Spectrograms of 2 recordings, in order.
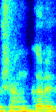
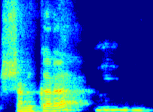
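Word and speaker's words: शङ्कर: actually, because of the linguistic way of pronunciation, it looks like Shankara, but actually, when you write, they write it like Shamkara. It is Sham, not Sang.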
